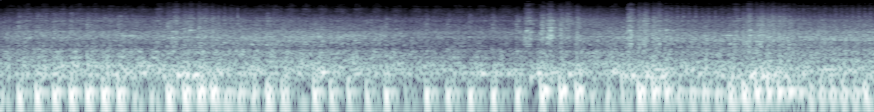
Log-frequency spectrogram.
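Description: Ariel motorcycle engine running just after a new ignition coil was fitted: a steady, loud, close idle with rapid, even firing pulses and mechanical clatter, held throughout with no talking.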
